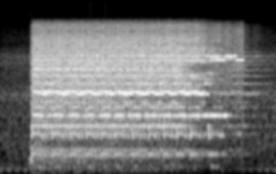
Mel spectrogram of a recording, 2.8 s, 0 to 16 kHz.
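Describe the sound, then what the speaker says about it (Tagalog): Honda ADV 350 scooter horn sounding in a single steady, loud, close blast lasting about two seconds, then cutting off abruptly. "Okay, sa horn naman."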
